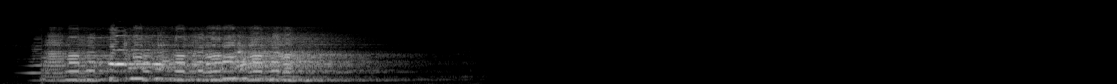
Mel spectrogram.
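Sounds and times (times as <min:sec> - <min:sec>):
clarinet phrase: 0:00.2 - 0:04.3.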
